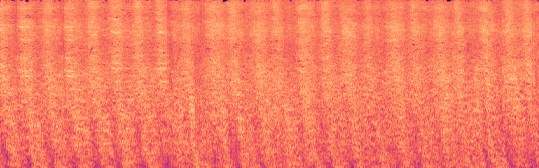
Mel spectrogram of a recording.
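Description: Loud electronic music with a steady, driving beat.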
